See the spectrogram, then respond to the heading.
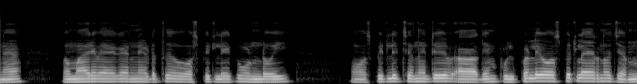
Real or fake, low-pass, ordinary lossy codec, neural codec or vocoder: real; none; none; none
